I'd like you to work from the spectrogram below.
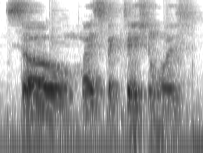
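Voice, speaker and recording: A man's voice: mid-range voice, darkish tone. Interview guest, man, non-native English speaker with a Portuguese first language, hesitant phrasing, recorded far off in a roomy space. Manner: halting, searching for words in a second language. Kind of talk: casual conversational interview. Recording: echoey room from far off, music behind.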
